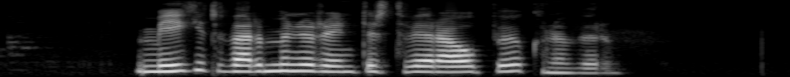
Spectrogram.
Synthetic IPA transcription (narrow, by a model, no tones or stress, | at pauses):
mɪːcɪt̪lvɛɾmʏnʏrejnt̪ɪst̪vɛːɾaːwpœːkʏnavœːɾʏm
